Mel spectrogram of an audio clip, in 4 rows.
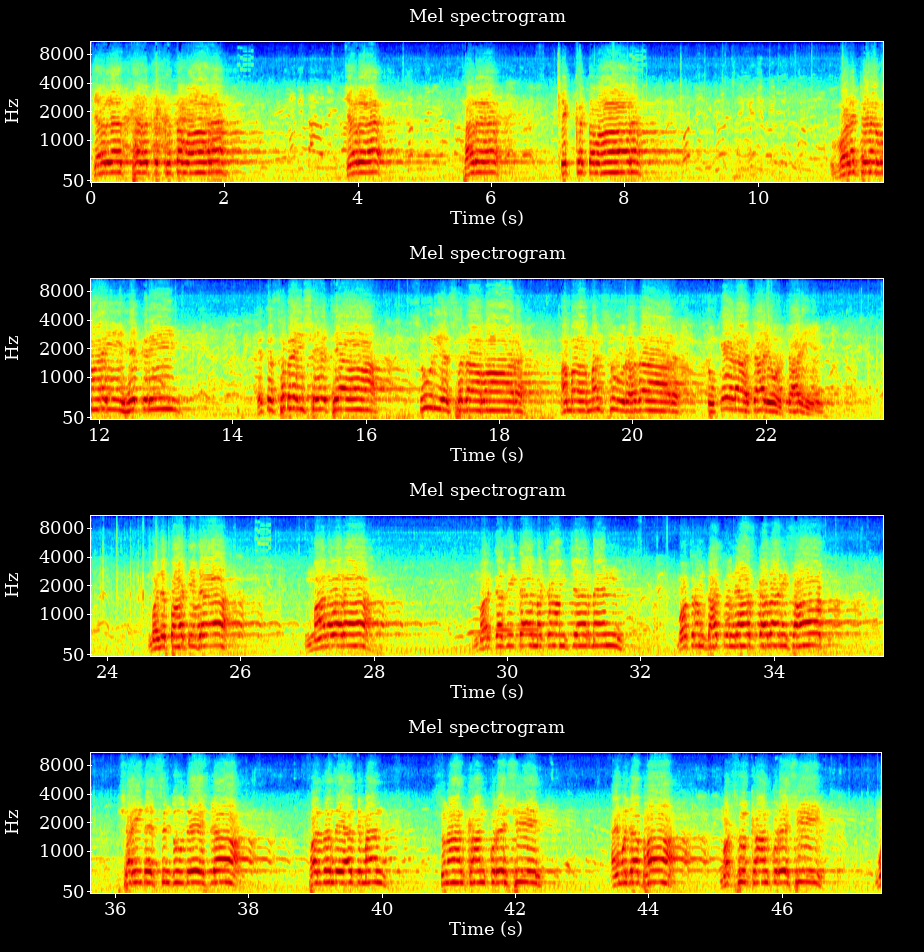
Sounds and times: Male speech, man speaking: 0.0 - 23.4, 24.6 - 26.3, 27.0 - 28.4, 29.2 - 38.3, 38.9 - 47.5
Narration, monologue: 0.0 - 47.5.

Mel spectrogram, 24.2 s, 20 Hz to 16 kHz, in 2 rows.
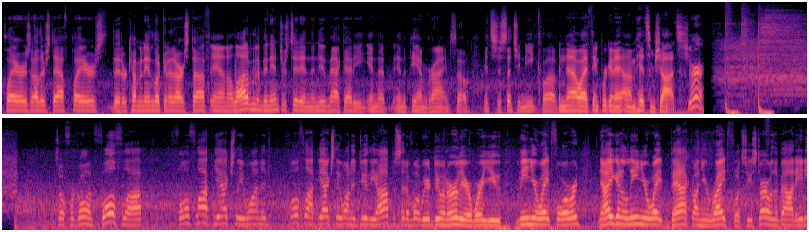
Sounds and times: Speech: 0.0 - 10.6, 12.9 - 24.1
Music: 10.6 - 12.3.

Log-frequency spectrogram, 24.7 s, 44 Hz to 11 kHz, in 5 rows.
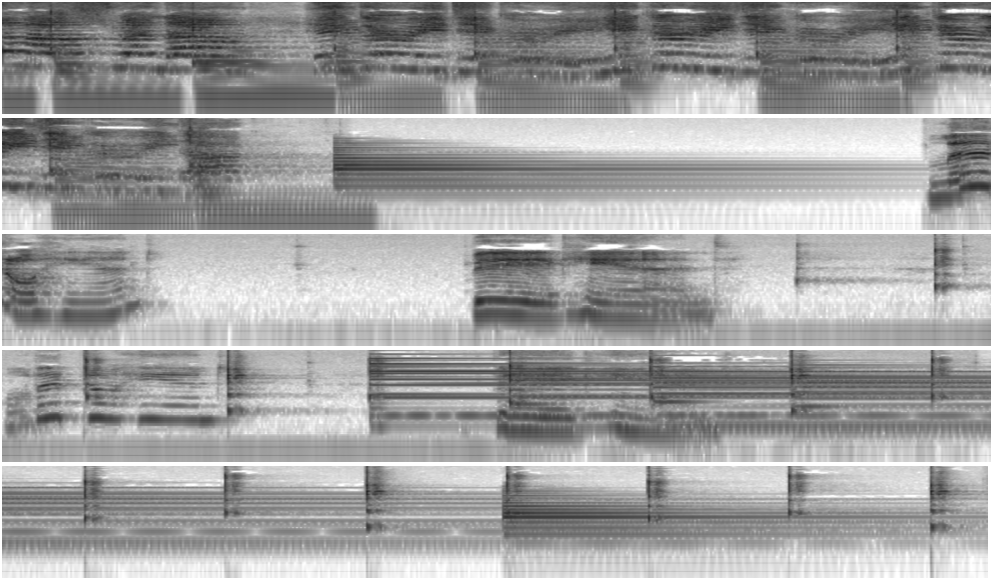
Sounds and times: Music: 0.0 - 6.9, 16.7 - 24.7
Speech: 9.6 - 10.7, 12.2 - 13.6, 14.8 - 16.0, 17.3 - 18.5.

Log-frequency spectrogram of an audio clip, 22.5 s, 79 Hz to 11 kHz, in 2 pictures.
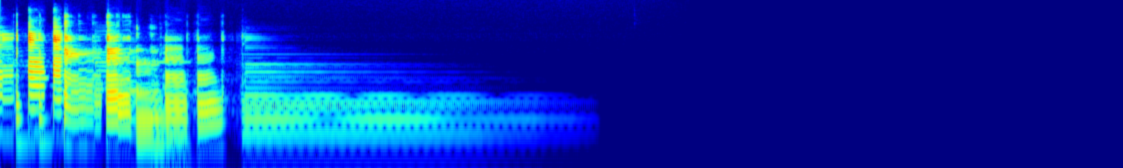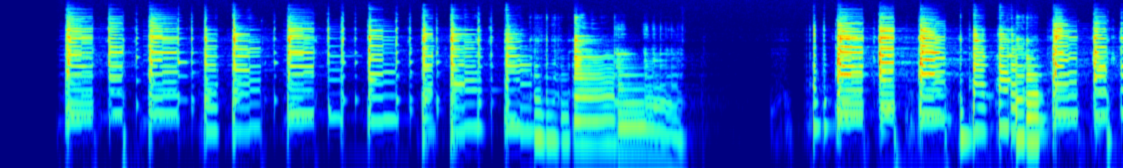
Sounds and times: Music: 0.0 - 6.1, 11.8 - 18.3, 19.0 - 22.4.

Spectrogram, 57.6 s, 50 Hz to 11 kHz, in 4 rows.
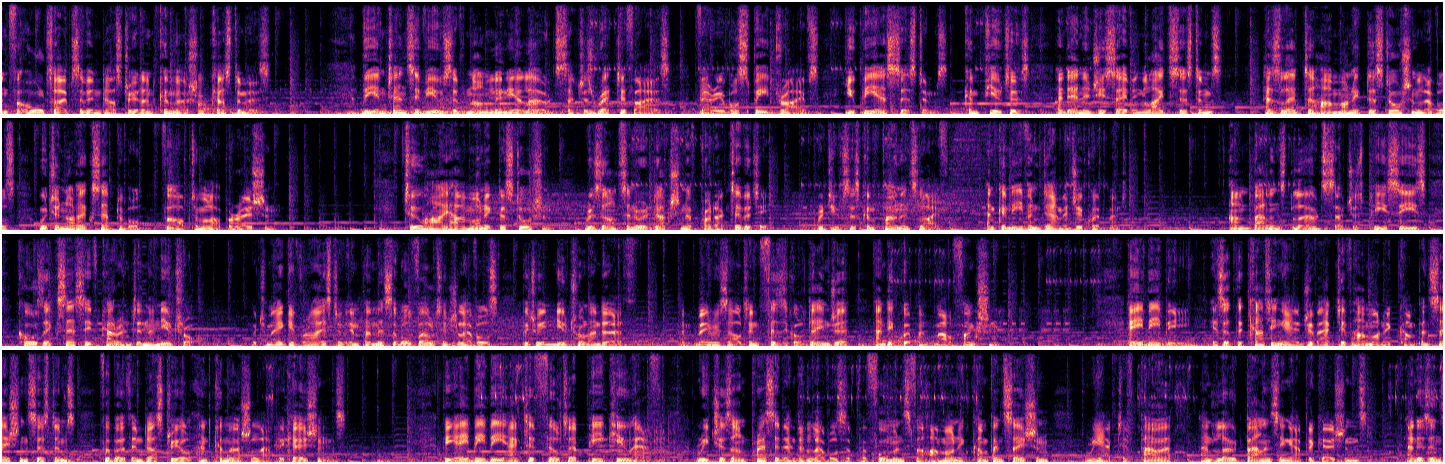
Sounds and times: Speech: 0.0 - 2.7, 3.6 - 17.2, 18.4 - 25.7, 26.6 - 38.9, 40.1 - 46.7, 47.6 - 57.6
Music: 0.0 - 57.6.

